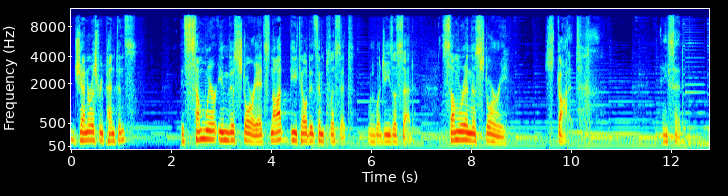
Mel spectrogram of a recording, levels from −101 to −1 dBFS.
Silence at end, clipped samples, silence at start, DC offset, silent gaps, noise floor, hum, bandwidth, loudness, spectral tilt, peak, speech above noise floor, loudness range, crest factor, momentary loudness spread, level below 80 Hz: 0 s; under 0.1%; 0 s; under 0.1%; none; -56 dBFS; none; 11 kHz; -23 LUFS; -6 dB/octave; -6 dBFS; 33 dB; 12 LU; 18 dB; 23 LU; -58 dBFS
